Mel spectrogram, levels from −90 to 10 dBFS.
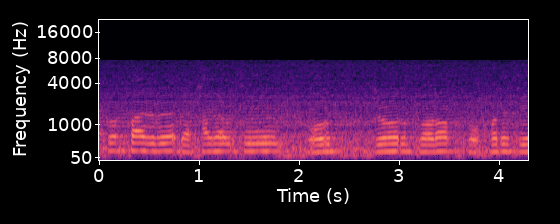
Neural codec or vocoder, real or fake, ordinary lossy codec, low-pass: codec, 16 kHz, 16 kbps, FunCodec, trained on LibriTTS, 50 frames a second; fake; none; none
